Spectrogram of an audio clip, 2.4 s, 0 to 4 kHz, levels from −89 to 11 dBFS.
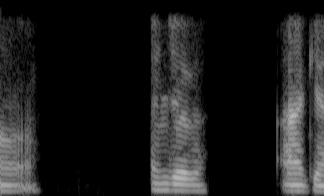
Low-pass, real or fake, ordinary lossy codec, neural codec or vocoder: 3.6 kHz; real; none; none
